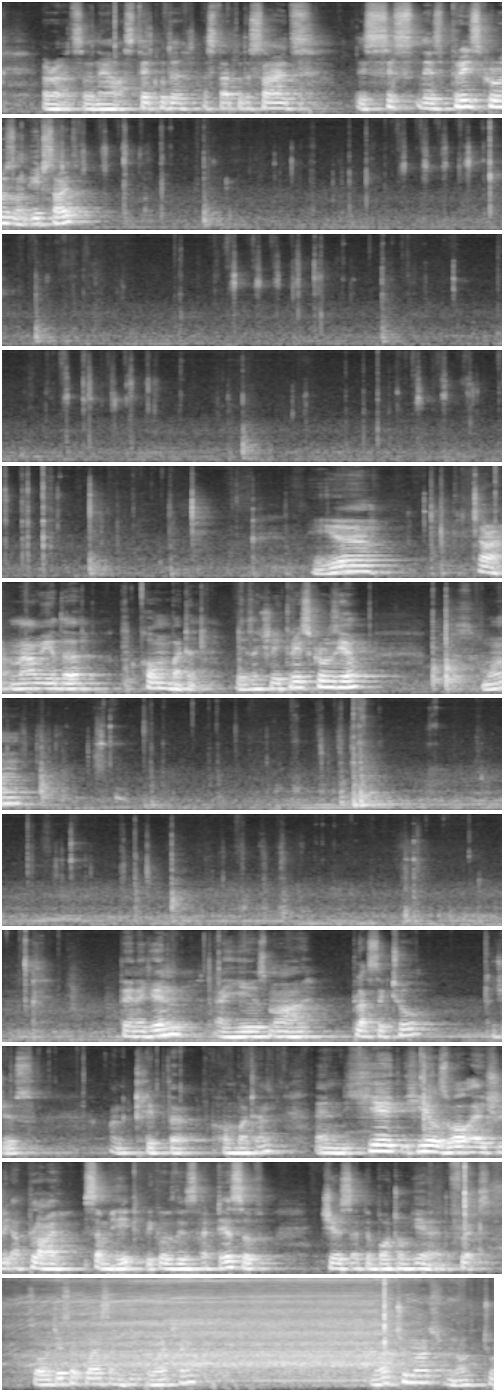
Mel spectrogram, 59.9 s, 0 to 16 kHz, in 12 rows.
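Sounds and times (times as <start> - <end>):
small screwdriver clicking on screws: 54.6 - 59.8.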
